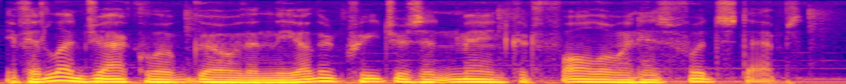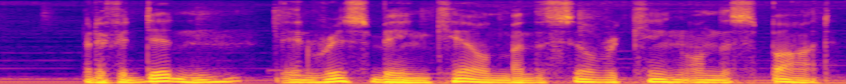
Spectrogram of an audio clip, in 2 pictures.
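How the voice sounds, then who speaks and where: A man narrating a horror story in a slow, steady, measured reading. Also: low voice. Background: soft music.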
